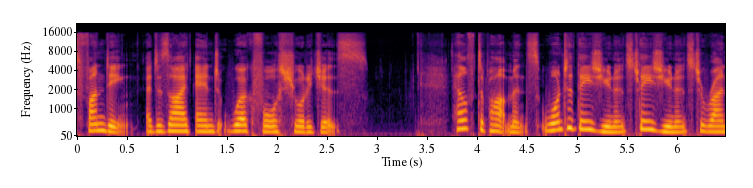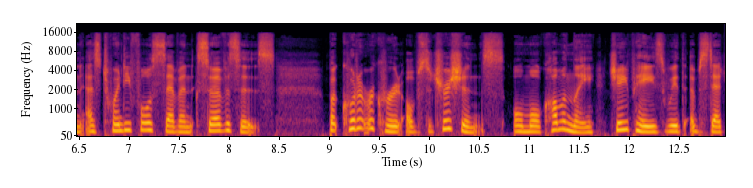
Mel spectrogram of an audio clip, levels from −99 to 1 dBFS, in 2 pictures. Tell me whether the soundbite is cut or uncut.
cut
